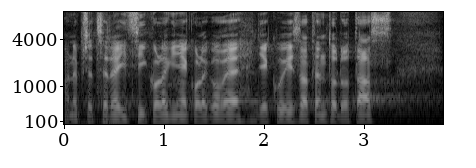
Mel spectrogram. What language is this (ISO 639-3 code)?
ces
